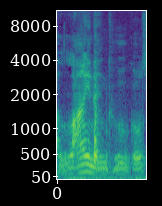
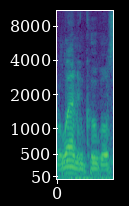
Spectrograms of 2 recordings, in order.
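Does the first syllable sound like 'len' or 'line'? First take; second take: line; len. First: The first syllable sounds like 'line'. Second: The first syllable sounds like 'len'.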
